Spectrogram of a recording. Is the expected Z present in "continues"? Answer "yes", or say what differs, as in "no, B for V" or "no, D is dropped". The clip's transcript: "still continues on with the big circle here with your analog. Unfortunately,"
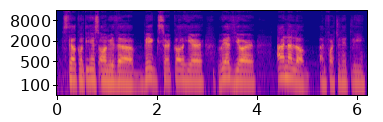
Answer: no, S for Z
